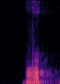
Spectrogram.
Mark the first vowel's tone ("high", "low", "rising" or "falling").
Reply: low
